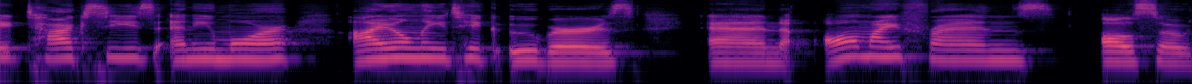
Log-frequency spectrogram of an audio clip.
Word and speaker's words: Uber: Notice the pronunciation is that long oo. Uber.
